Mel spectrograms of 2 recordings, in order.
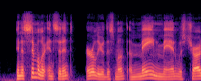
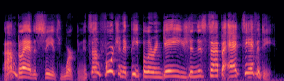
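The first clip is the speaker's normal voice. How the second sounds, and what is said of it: Attempted female Texas accent. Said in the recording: “That's not really a female Texas accent, but I did my best.”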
